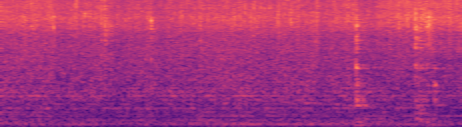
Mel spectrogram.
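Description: Onions and garlic sizzle loudly in butter in a pan as a continuous close hiss, with a few faint clicks of a utensil near the end and no voices.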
